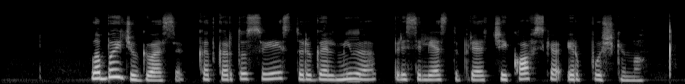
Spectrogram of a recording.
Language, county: Lithuanian, Vilnius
